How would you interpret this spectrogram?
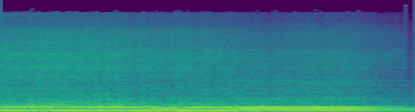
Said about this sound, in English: I leave the building and head towards my Suzuki. I get in and start the engine.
